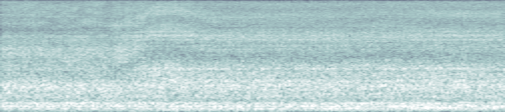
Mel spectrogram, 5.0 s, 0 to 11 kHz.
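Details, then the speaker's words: Late 2012 iMac 27-inch powering on after resoldering a chip back onto the motherboard: loud fan rush at high speed, no 9-beep error, third LED lights. "Clean up, and we'll see. Plug it in. Fan is spinning high, like usual."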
